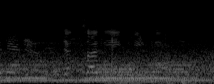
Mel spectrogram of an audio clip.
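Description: Distant high-pitched voices calling out across an open field, over a steady low hum.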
